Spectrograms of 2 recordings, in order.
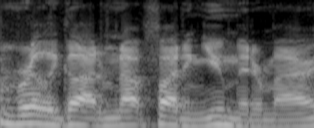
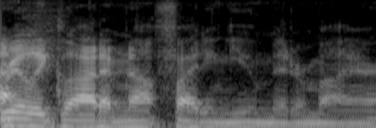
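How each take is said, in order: First: It is said in a warm, friendly tone. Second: It is said in a cold, ominous tone. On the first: It is a compliment. "It's like, oh, thanks, man" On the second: It is an unsettling remark. "why are we having such an uncomfortable conversation?"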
